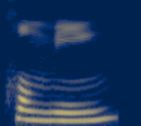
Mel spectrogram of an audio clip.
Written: Kong Ming

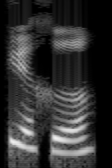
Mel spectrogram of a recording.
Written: Yue He

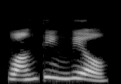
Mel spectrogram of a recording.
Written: Wang Dingliu

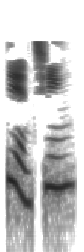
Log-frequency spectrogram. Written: Yan Qing

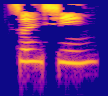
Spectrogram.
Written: Sun Xin

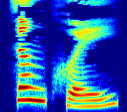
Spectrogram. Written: Zeng Kui

